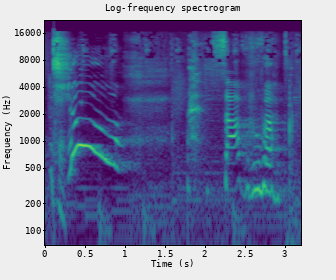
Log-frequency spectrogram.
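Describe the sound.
A person sneezes, a sharp breathy burst with a voiced, falling tail, followed shortly by more vocal sounds.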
